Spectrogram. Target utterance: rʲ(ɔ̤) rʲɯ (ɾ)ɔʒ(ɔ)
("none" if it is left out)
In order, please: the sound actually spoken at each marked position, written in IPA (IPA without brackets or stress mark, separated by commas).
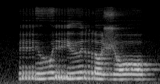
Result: ɔ̤, r, ɔ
